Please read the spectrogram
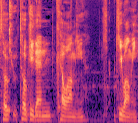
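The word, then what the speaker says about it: Toukiden Kiwami: Yeah, it's pronounced Tokiden Kiwami, sorry.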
